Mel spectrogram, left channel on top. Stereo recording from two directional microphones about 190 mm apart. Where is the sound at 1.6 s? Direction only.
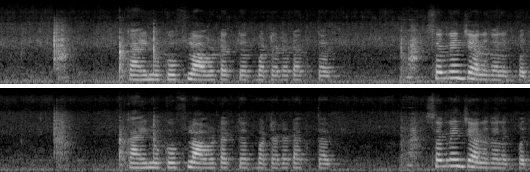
5° right (ahead or behind).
